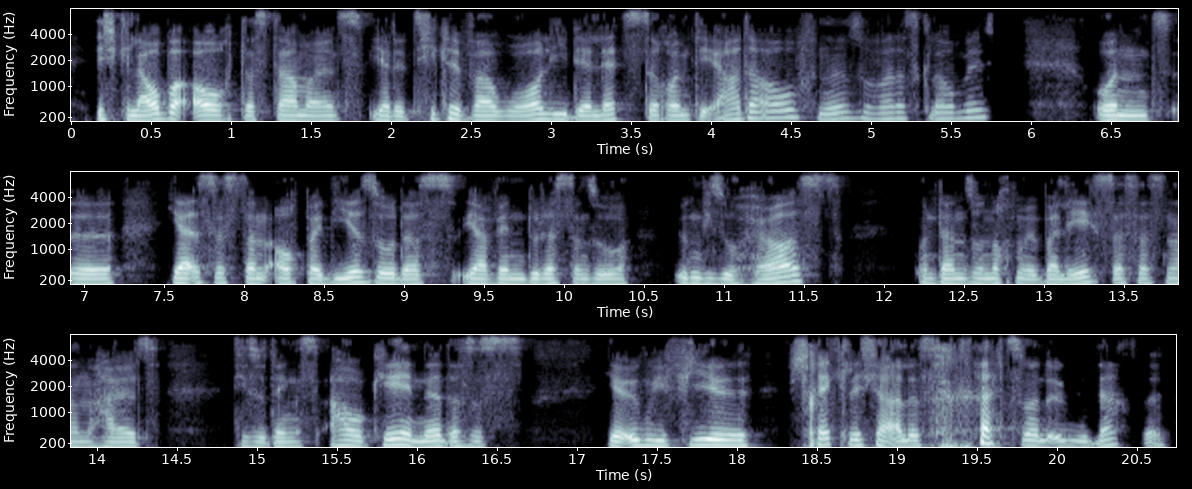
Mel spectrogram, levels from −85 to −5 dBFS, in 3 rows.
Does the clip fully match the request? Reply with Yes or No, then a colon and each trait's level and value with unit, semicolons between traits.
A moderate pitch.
No: low, 125 Hz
